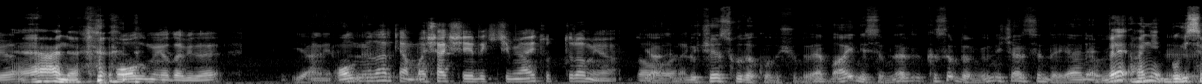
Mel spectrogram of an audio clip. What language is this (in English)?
Turkish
